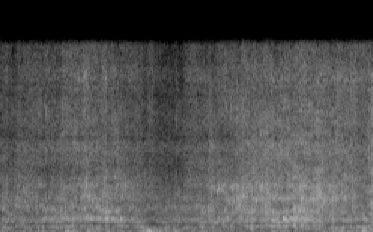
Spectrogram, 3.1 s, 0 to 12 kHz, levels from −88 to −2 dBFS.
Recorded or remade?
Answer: remade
